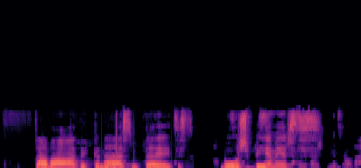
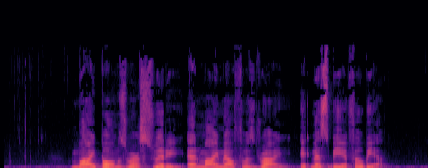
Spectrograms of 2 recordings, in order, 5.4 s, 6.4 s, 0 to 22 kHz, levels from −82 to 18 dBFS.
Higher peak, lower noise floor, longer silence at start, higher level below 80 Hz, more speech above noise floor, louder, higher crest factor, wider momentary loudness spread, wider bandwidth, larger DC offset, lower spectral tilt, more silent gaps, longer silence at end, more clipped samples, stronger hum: about the same, -2 dBFS vs -2 dBFS; first, -61 dBFS vs -47 dBFS; first, 0.55 s vs 0.05 s; second, -58 dBFS vs -42 dBFS; first, 43 dB vs 26 dB; first, -18 LUFS vs -21 LUFS; about the same, 18 dB vs 20 dB; first, 15 LU vs 11 LU; second, 8.2 kHz vs 16 kHz; neither; second, -3.5 dB/octave vs -5.5 dB/octave; first, 2.93-3.03 s, 3.11-3.18 s vs none; about the same, 0 s vs 0 s; neither; neither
